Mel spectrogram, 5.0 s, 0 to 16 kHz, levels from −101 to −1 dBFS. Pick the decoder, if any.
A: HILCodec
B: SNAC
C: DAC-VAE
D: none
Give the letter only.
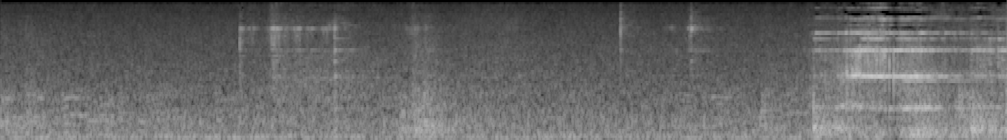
D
